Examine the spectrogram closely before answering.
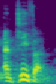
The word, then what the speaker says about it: Antifa: and I've been taught by an American to pronounce it properly Antifa.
